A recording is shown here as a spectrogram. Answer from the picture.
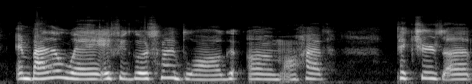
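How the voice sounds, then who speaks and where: Quiet and high-pitched, a woman speaks at a fairly slow pace with monotone, flat intonation. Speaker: beauty vlogger. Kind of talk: product review.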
